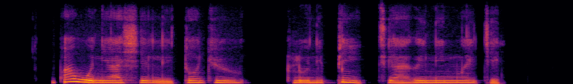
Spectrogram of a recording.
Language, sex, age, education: Yoruba, male, 15-29, tertiary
